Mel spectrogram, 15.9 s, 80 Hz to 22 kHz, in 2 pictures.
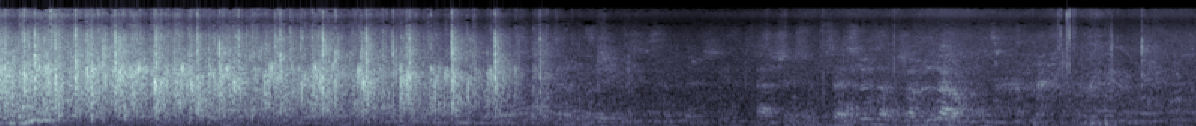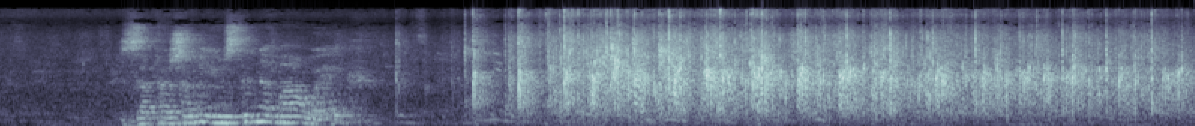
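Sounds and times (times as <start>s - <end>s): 
audience applause at an award ceremony: 0.0s - 4.1s, 11.0s - 15.9s
speech: 8.9s - 10.4s.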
